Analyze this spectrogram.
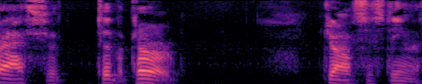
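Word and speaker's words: Cistina: Jim is meeting with his dream team, along with his press at the press attendant, John Sestina. And it's spelled C-I-S-T-I-N-A.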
